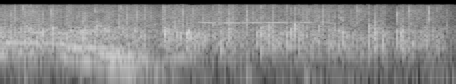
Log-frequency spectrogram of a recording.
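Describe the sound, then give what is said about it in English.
An audience bursts into steady, dense applause after a happy birthday wish, many hands clapping at once in a loud continuous patter, with a brief descending whistle-like tone sweeping down at the start. “No, you say birthday, people applaud.”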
